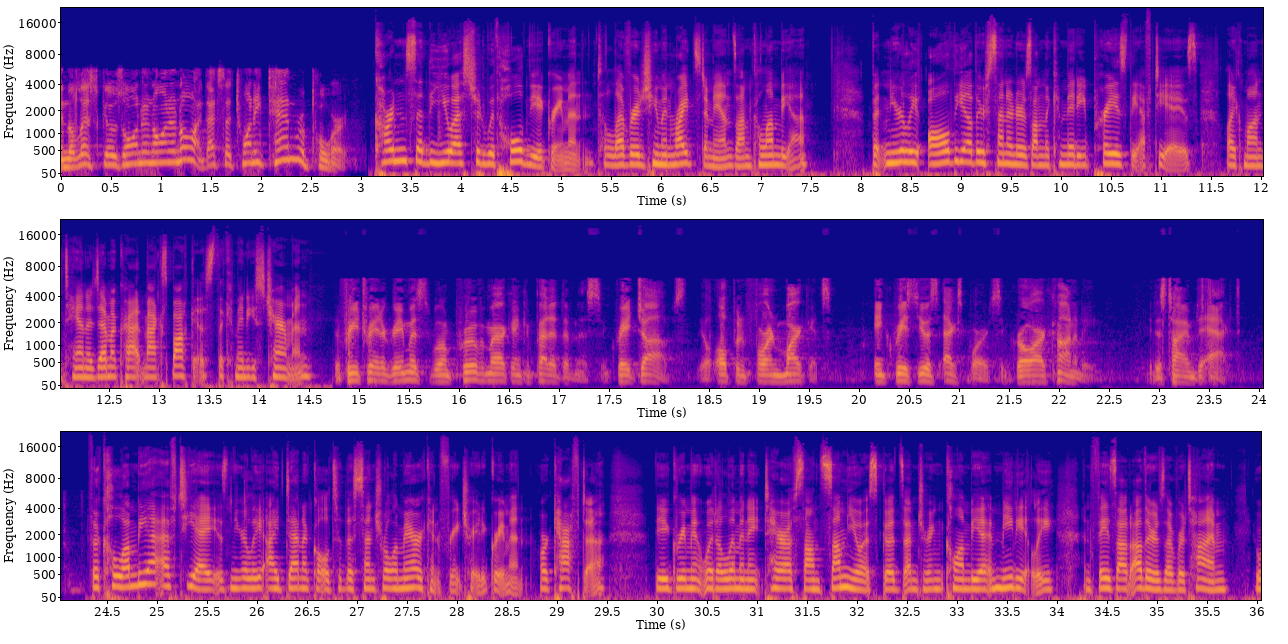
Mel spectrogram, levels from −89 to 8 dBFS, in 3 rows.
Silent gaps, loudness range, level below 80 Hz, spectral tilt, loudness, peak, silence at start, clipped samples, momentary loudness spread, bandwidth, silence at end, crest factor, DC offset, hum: none; 9 LU; -38 dBFS; -4.5 dB/octave; -21 LUFS; -4 dBFS; 0 s; under 0.1%; 12 LU; 17.5 kHz; 0 s; 16 dB; under 0.1%; none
